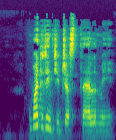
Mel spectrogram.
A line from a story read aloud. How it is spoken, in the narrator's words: I snapped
